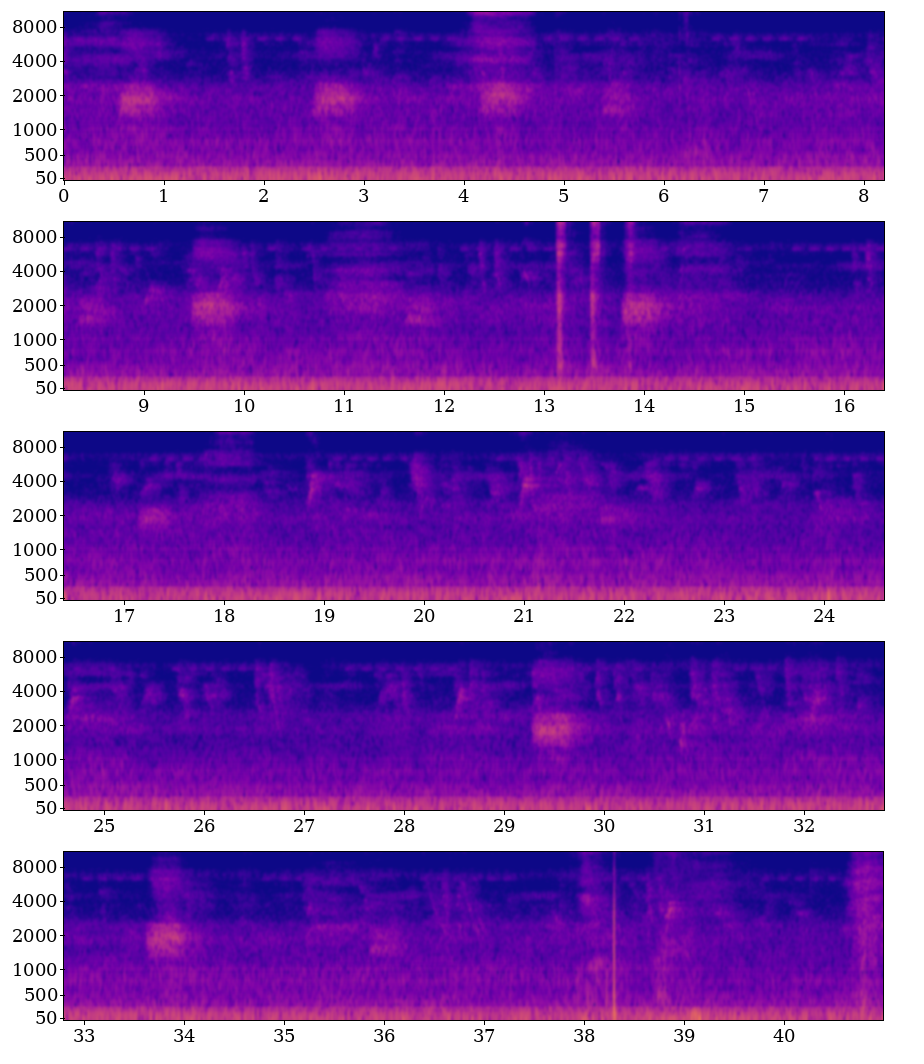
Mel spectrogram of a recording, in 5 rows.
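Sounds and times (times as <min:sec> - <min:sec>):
animal calls: 0:13.1 - 0:14.2.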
